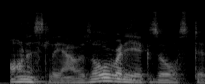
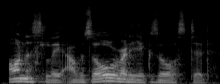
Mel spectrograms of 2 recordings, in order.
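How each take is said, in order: The two takes are said the same way.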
